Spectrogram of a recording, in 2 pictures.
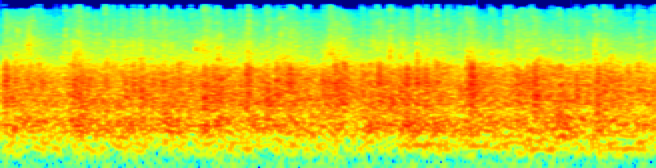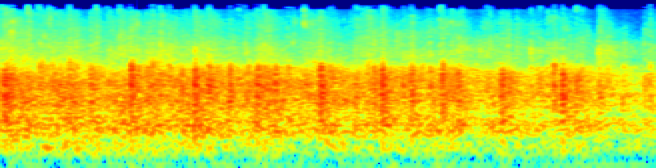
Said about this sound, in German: Und ich finde, gebt diesen Kirchenvorstehern, die wir hier haben, gebt denen mal einen dicken Applaus.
